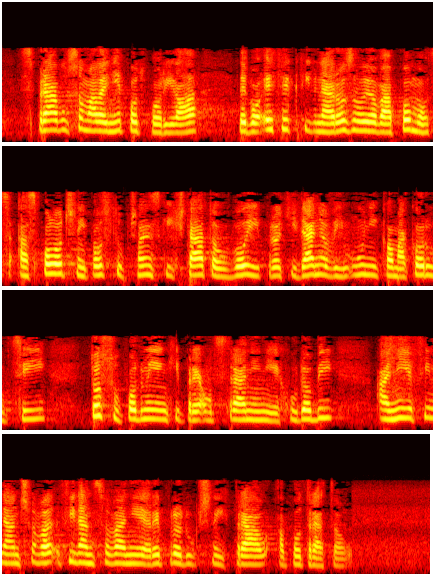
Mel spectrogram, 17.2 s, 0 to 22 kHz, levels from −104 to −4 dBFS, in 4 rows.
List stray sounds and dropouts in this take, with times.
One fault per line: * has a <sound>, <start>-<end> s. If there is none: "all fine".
all fine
